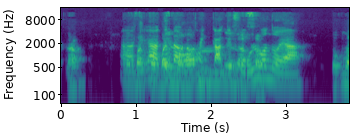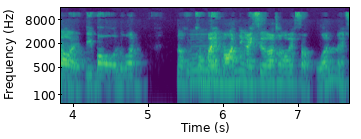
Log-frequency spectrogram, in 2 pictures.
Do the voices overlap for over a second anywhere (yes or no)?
yes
